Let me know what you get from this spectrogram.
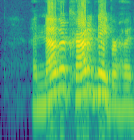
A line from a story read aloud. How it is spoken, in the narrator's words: she grumbled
